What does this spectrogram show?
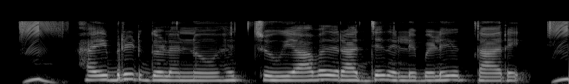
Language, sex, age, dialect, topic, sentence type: Kannada, female, 18-24, Coastal/Dakshin, agriculture, question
